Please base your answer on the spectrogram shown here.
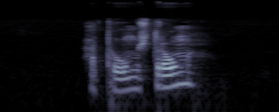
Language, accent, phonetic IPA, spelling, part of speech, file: German, Austria, [aˈtoːmˌʃtʁoːm], Atomstrom, noun, De-at-Atomstrom.ogg
- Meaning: nuclear power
